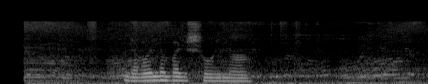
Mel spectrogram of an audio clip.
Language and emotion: Russian, neutral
